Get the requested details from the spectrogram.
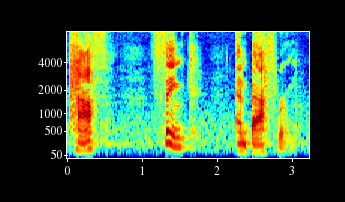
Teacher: th when it's voiceless when it's similar to the Theta in castian Spanish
